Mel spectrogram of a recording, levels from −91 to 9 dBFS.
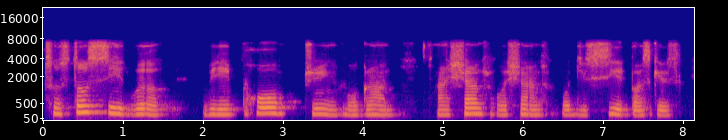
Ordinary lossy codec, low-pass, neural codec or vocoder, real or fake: Opus, 32 kbps; 7.2 kHz; vocoder, 22.05 kHz, 80 mel bands, HiFi-GAN; fake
